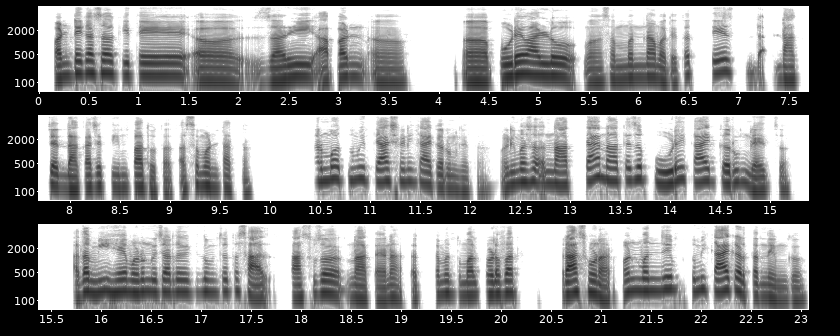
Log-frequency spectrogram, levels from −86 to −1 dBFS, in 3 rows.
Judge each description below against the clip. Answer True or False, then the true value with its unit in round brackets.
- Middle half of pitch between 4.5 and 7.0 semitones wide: True (5.2 semitones)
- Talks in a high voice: False (150 Hz)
